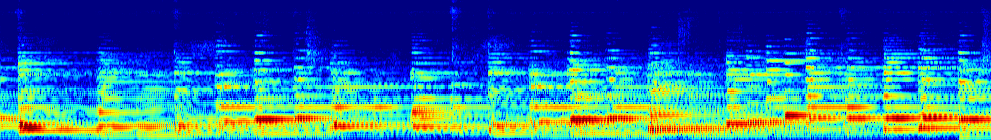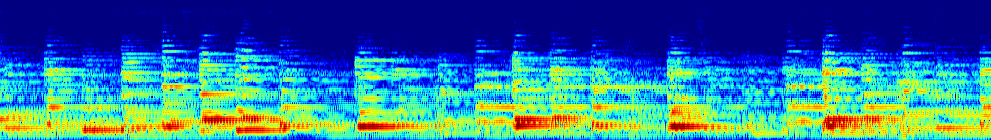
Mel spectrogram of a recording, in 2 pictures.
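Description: Solo piano music as background, notes struck and left to ring and fade.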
